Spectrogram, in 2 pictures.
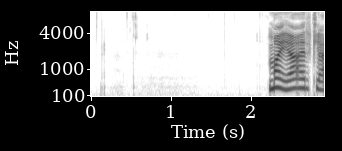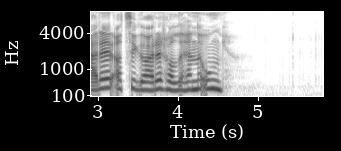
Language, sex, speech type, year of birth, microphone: Norwegian, female, read, 1983, Shure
